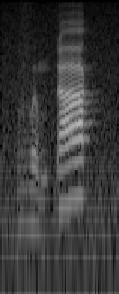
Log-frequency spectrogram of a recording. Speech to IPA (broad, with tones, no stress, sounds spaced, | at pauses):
v ə˨˩˨ m ɗ a˦˥ k̚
